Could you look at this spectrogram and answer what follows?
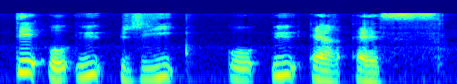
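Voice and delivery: letters dictated slowly with gaps; slow spelling. Shown as a demonstration. Teacher recapping the spelling for learners, slow spelling.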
